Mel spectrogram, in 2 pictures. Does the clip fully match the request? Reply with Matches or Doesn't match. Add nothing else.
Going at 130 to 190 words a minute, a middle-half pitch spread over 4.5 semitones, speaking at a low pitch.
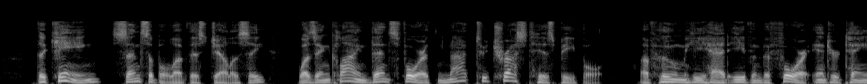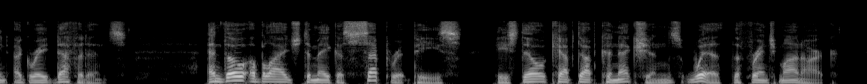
Matches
